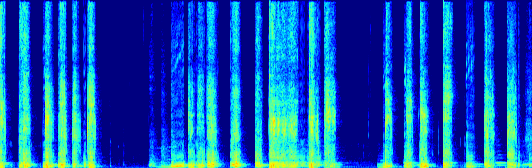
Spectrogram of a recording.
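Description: A tune made of fart sounds: a quick, rhythmic run of short pitched farts, broken by a pause about two seconds in.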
